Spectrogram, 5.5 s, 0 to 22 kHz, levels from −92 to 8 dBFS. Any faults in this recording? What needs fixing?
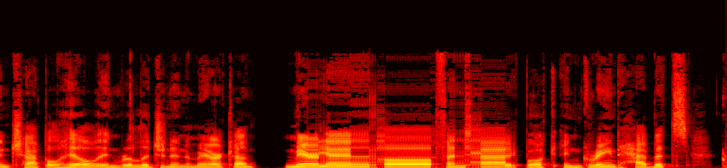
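From 2.34 to 3.88 s the speech turns into a rigid, metallic buzz pinned at 50 Hz, still loosely tracking the words. This is robotic sound from repeated short buffers, likely caused by audio arriving too slowly, so the playback fills the gaps by looping the last chunk while most of the real signal, roughly two-thirds or more, is skipped. A 50 Hz buzz fits a 20 ms buffer being repeated. Enlarging the jitter buffer or fixing the delivery stall would prevent it.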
